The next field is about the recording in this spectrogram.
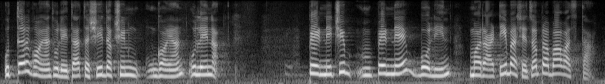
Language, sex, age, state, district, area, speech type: Goan Konkani, female, 30-45, Goa, Sanguem, rural, spontaneous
